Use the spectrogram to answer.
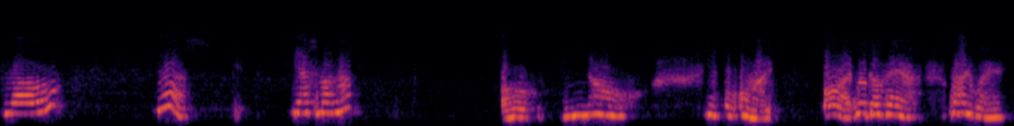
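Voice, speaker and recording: High-voiced, emotional wife, muffled recording. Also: female voice, expressive, slow pace, pauses often. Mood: shaken. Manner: hesitant, emotional, breaking phrases. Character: anxious, wistful wife, emotional and easily swept up. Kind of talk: radio mystery drama acting. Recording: muffled, dull old radio recording.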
